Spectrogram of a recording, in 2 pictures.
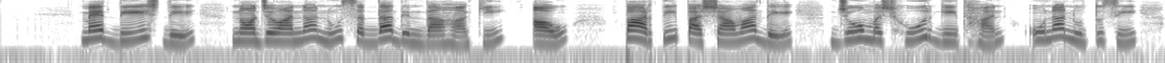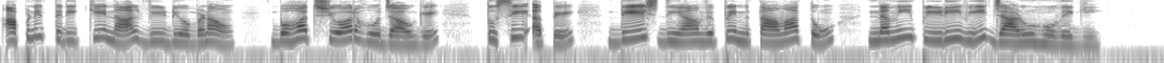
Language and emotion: Punjabi, neutral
